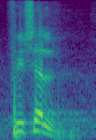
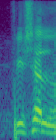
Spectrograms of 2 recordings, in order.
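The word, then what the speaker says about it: special: बहुत मशहूर लग जाए बिशल बिशल बिशल फैसल है अबे सही प्रोनोंसीएशन बुलवाया करो स्पेशल न और फैसल यह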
